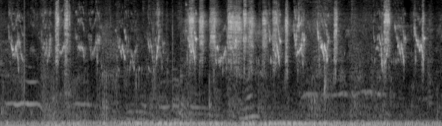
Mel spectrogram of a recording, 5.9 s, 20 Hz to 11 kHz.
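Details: Budgie chatter on a February morning in 2024: steady stream of high scratchy chirps and squeaks with brief flat whistles mixed in, several birds calling at once over a low constant hum.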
